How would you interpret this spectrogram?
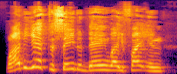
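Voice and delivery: fast, high, baffled why; incredulous question. Retold or imitated. Mocking anime heroes for naming moves, fast high disbelief. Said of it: "I was thinking".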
